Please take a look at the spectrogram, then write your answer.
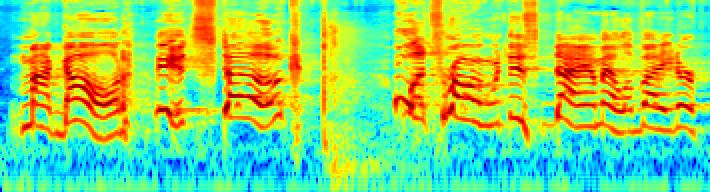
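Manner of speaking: high-pitched panicked cries; crying out. A narrator's reading. Trapped passengers in the stuck elevator, high panicked cry. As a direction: cry out in rising alarm. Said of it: "they all cried".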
